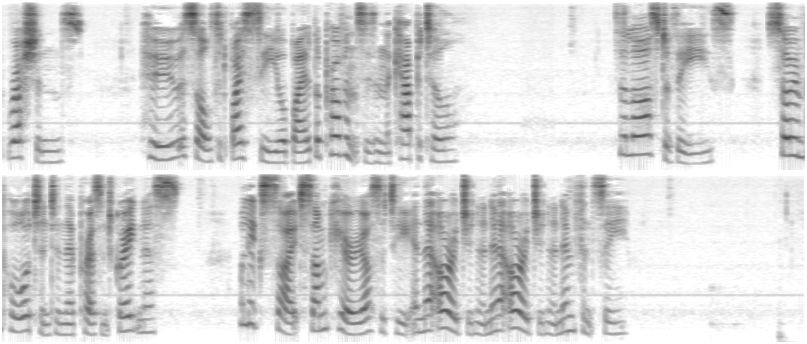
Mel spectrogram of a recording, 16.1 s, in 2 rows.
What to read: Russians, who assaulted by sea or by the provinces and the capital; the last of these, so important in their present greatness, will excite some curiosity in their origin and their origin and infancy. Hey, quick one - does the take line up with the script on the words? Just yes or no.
yes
